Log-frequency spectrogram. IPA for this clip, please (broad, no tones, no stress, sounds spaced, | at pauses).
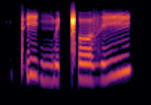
tʼ i ŋ͡m ɪ ǁ ɤ z iː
